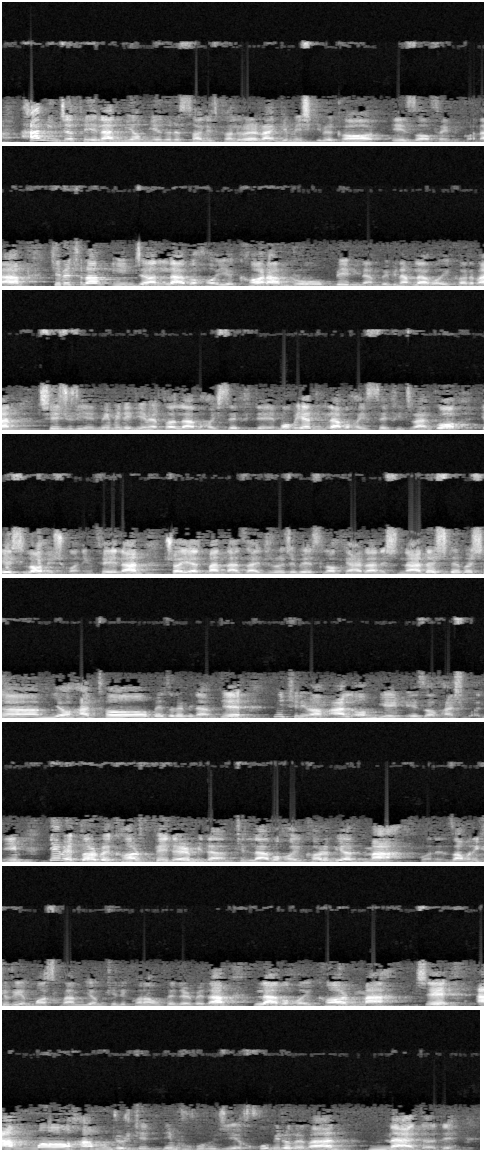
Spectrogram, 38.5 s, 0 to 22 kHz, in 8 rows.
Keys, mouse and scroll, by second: 5.2-5.6 alt+scroll down 1, 6.3 alt+scroll up 1, 6.9 alt+scroll up 1, 7.7 click, 9.0-9.5 alt+scroll up 2, 10.0-10.6 alt+scroll up 1, 11.0-11.3 alt+scroll down 1, 12.6-13.0 alt+scroll down 1, 13.3 alt+scroll down 1, 14.5-14.8 alt+scroll up 1, 16.5-33.0 drag, 34.0 space, 34.2-38.5 drag.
